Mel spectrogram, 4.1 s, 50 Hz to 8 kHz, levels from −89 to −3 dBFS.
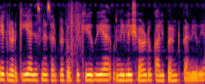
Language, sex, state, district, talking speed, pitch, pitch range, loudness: Hindi, female, Delhi, New Delhi, 245 wpm, 190 Hz, 185-195 Hz, -15 LUFS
